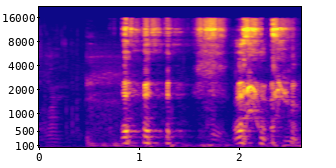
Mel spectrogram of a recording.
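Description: A string of short, harsh coughs, several raspy bursts in quick succession, with throaty vocal sounds mixed between them.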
